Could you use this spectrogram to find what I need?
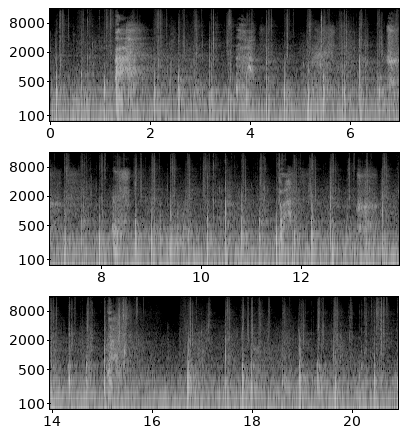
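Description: Footsteps thud quickly on hard stairs and floors.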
